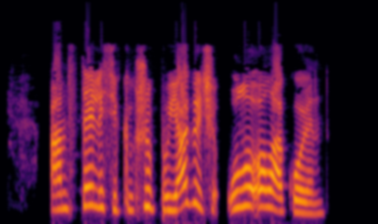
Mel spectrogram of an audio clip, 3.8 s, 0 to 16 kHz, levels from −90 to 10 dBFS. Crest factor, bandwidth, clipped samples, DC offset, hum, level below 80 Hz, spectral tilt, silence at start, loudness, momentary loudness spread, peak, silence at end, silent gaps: 14 dB; 8 kHz; under 0.1%; under 0.1%; none; -64 dBFS; -3.5 dB/octave; 0.5 s; -13 LUFS; 7 LU; 0 dBFS; 0.55 s; 2.21-2.28 s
